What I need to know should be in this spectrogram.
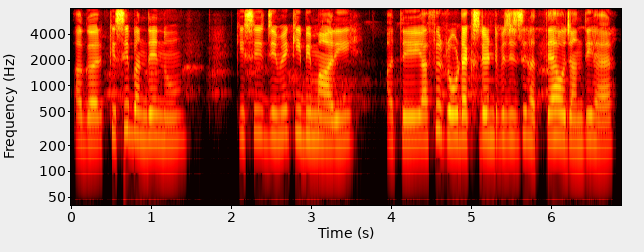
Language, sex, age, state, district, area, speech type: Punjabi, female, 18-30, Punjab, Patiala, urban, spontaneous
